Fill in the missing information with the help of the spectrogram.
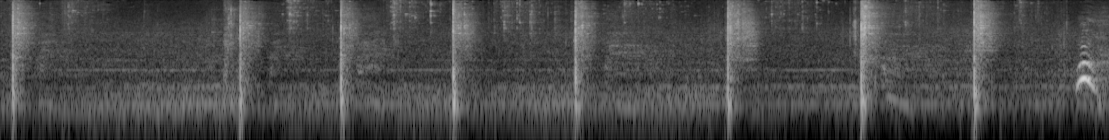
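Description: Hammer blows on a shattered pane of impact-rated laminated glass: about eight sharp strikes, roughly a second apart. The glass is cracked all over but holds together in its frame.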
